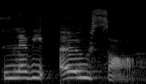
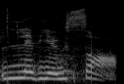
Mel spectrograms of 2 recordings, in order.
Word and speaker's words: Leviosa: Besides, you're saying it wrong. It's Leviosa, not Leviosa. Ron, being the young man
